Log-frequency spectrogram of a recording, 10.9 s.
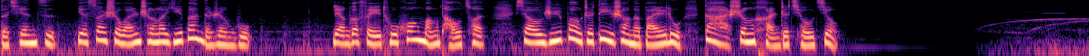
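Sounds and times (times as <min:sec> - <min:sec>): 
speech: 0:00.0 - 0:02.7, 0:03.3 - 0:08.5
ambulance siren: 0:09.7 - 0:10.8.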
